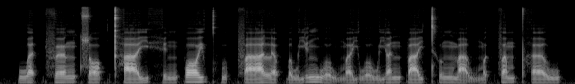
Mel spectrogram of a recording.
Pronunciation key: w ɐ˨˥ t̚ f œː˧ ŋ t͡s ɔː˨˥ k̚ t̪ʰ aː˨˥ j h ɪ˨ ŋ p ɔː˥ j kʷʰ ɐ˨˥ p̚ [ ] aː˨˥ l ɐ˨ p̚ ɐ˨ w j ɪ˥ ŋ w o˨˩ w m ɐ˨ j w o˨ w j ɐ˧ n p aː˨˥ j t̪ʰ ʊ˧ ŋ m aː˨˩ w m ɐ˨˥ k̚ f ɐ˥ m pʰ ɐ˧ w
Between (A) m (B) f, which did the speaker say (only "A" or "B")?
B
